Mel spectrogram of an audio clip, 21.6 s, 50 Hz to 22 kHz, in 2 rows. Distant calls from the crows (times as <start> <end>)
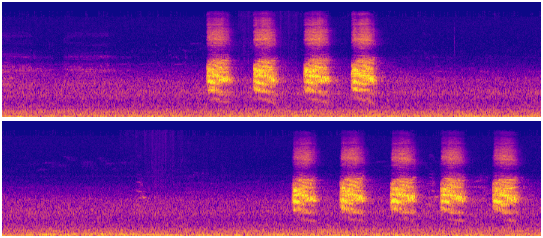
0.0 2.5, 4.0 7.9, 13.4 14.5, 16.6 21.4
